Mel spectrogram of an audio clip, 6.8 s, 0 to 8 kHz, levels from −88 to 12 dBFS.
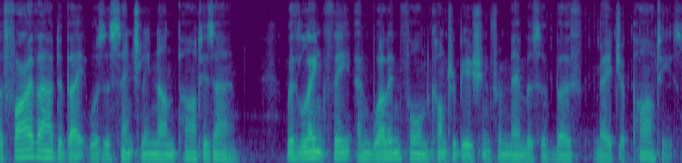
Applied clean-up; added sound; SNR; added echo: neural separator model SepFormer DNS4.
